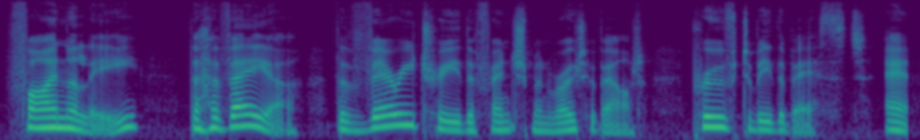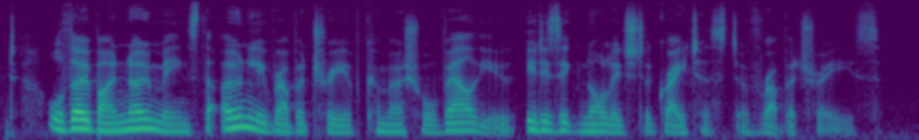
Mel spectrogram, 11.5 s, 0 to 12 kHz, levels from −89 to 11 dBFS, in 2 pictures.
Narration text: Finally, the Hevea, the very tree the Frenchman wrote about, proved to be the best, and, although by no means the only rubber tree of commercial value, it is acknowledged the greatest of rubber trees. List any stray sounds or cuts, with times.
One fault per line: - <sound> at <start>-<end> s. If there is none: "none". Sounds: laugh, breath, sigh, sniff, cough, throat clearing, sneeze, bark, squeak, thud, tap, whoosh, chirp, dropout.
- dropout at 5.7-5.8 s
